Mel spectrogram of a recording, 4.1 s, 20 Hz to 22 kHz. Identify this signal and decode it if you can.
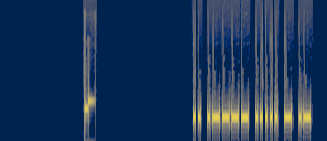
Morse code, heard as a keyed tone, about 40 wpm, 700 Hz. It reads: I15TA
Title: Code Groups - 5 Letter:Numbers - 40wpm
